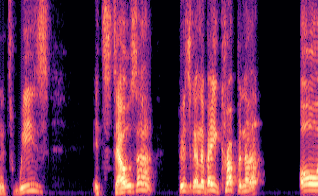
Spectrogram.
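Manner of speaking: race commentary building to a yell. Acted. Host calling the last heat, building to an excited finish call. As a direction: call the photo finish at full stretch.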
